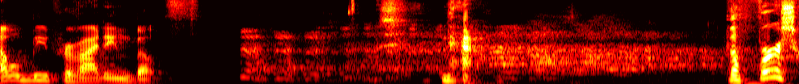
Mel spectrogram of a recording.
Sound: audience laughing

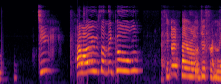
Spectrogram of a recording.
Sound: excited noise

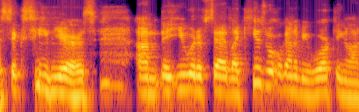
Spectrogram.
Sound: laughter

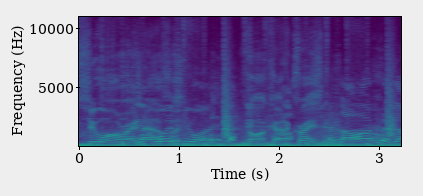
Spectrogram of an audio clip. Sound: laughing

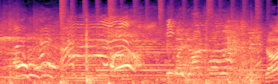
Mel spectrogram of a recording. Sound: ball thuds against his head

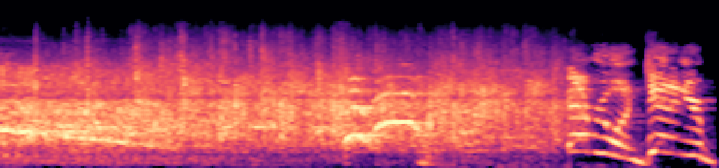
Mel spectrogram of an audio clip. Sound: laughter

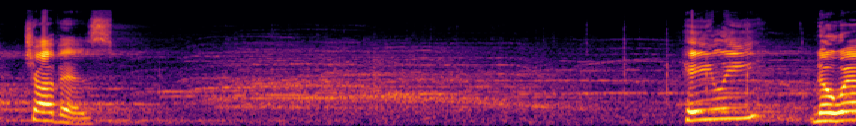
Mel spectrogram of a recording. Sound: audience applauding

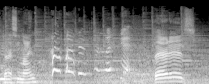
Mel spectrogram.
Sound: laughs

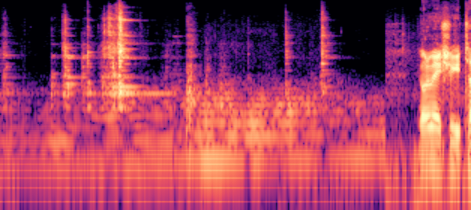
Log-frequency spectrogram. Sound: metal clangs

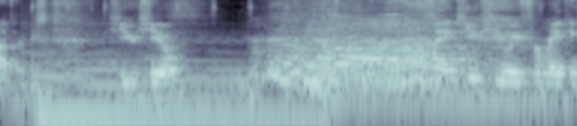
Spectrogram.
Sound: crowd laughing

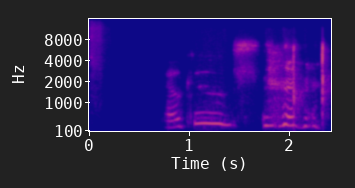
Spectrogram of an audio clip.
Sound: laughs

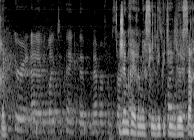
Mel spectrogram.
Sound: applause

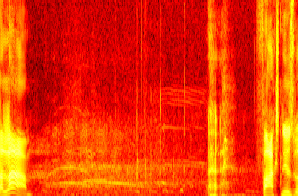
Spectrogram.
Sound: audience laughing

